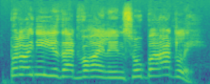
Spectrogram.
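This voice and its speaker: A man playing a gruff, hot-tempered father in an audio drama. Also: very high-pitched, normal speed, pushed and bright. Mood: defensive, tender. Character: gruff angry father who stole a violin.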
